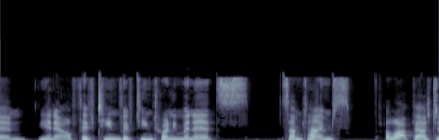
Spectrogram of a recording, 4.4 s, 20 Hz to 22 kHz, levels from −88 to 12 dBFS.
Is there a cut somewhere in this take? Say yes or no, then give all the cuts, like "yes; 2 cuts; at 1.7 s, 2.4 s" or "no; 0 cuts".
yes; 2 cuts; at 1.2 s, 2.6 s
